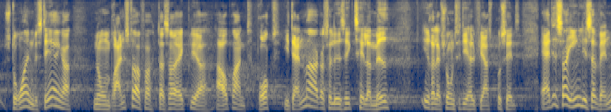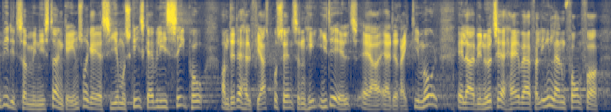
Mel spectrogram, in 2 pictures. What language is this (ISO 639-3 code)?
dan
